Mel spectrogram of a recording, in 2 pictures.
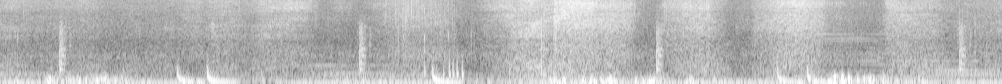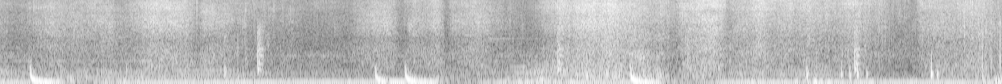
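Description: Rustling of a padded jacket and fingers handling fishing line, irregular and close, over faint background music.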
